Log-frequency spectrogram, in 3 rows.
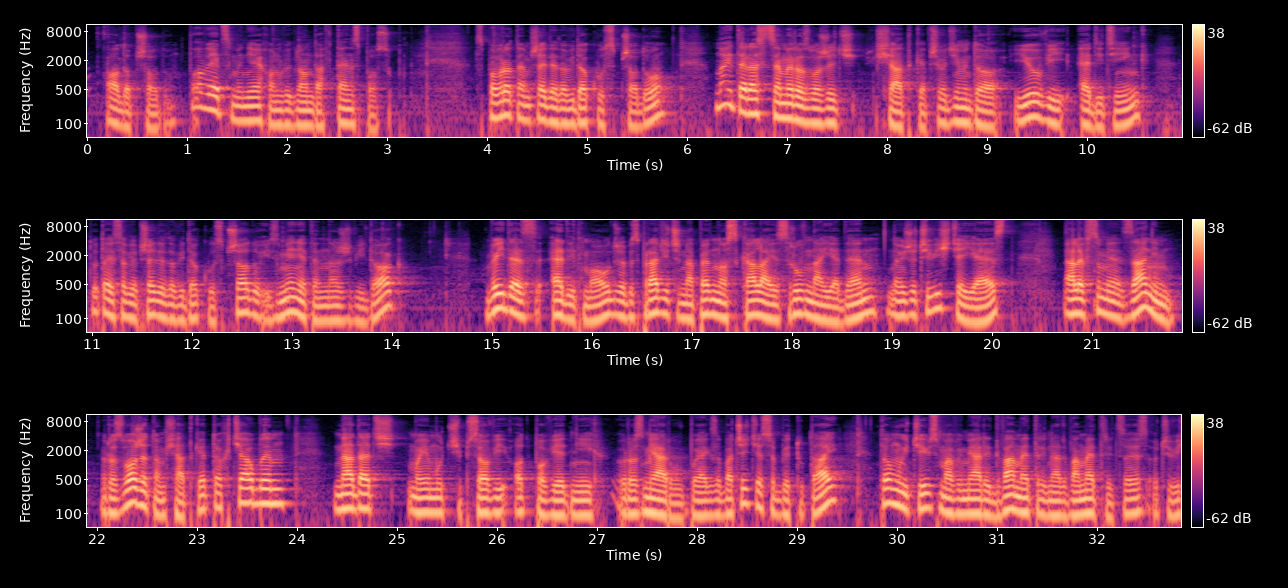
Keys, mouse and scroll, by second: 0.3 middle click, 1.7 Tab, 2.1 middle click, 4.0 KP_1, 8.3 click.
